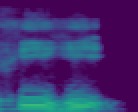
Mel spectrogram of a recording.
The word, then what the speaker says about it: فيه: There are some recitations of the Quran where they recite fihu or bihu like that. But for us, it sounds weird. Bihu, fihu. No, we say fihi, just for pronunciation purpose, because it's, appropriate, munasib, because this is a ya, no?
